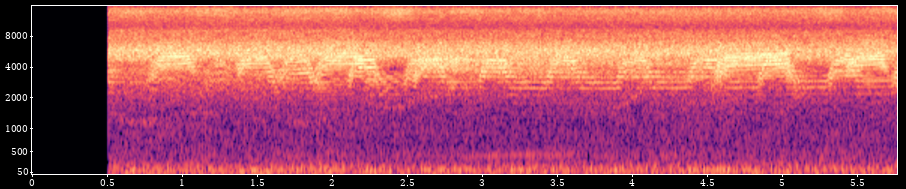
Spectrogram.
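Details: Minmin cicada, including a rare emerald-green Mikado-type form, in a park in western Saitama, Japan. A dense, high, hissing drone rises after a brief silence, with faint pulsing through it and no other clear sounds.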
